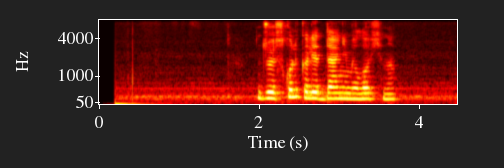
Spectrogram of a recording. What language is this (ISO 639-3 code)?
rus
